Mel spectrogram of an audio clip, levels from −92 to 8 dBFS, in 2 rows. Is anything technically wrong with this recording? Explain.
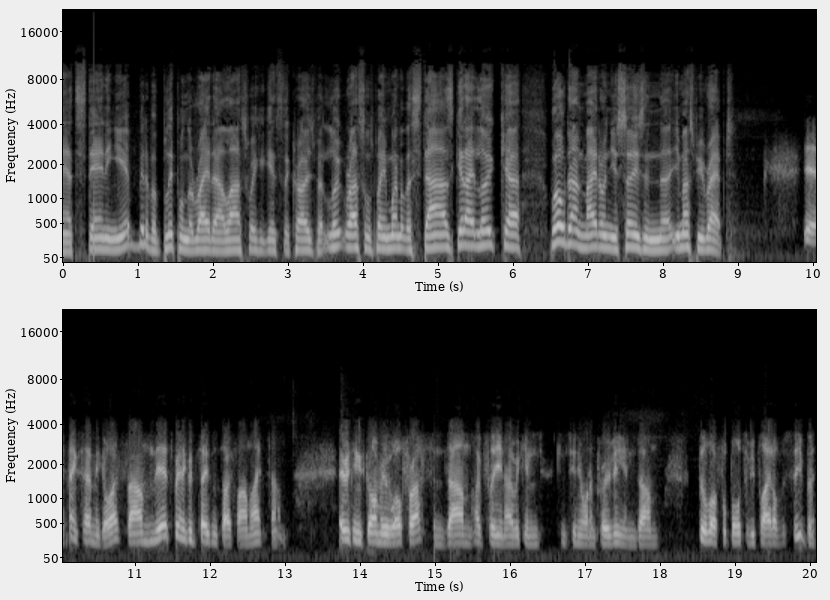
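Yes, there are three small jumps in the sound at 0.41, 11.7 and 14.99 s. That's likely a dropped buffer (overrun): tiny chunks, a hundredth of a second to a few hundredths, got overwritten before capture, so the two sides are spliced together.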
